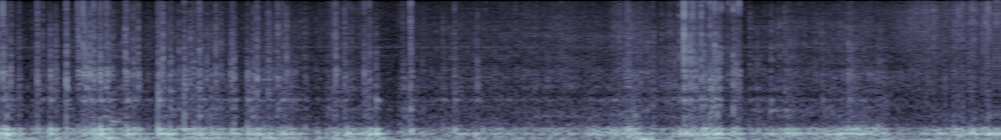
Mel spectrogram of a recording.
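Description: Long white nails scratch and rub a soft, porous black foam windscreen on a silver Yeti microphone with both hands. The result is a dense, low, muffled rumbling scratch with a steady low hum underneath and brief brighter scraping bursts throughout.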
